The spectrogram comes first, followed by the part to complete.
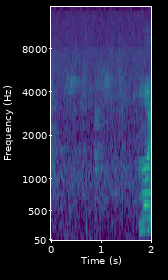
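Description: Quiet mouth sounds of a woman eating rice and curry by hand, with one faint click like a lip smack about two-thirds of a second in; her voice comes in near the end.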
